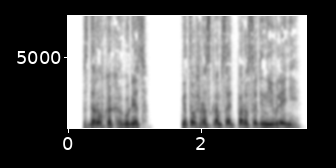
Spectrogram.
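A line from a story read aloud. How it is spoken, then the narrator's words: Cheerful reply. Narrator (Russian): радостно ответил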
